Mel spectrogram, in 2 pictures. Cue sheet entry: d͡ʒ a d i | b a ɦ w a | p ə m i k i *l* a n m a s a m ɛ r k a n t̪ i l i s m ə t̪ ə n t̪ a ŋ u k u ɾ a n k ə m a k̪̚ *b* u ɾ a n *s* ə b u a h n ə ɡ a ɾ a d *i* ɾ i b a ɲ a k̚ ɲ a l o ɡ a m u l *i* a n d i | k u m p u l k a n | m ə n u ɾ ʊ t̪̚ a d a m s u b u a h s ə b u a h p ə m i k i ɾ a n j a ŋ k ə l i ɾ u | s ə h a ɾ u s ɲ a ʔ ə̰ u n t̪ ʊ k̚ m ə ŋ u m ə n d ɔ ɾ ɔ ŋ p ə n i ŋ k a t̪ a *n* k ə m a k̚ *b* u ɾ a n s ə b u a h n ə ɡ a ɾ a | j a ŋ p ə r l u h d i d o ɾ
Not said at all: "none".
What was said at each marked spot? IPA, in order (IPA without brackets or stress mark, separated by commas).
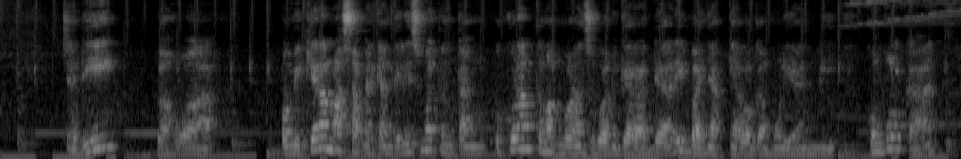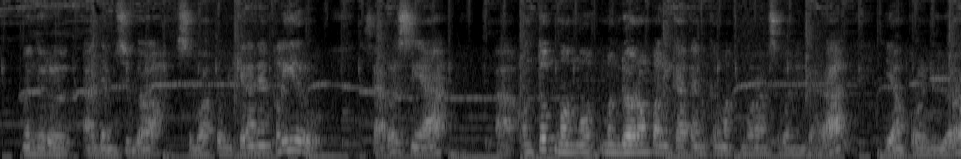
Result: ɾ, m, s, a, i, n, m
